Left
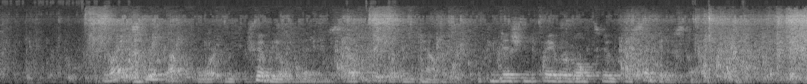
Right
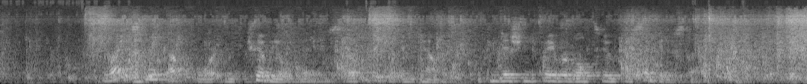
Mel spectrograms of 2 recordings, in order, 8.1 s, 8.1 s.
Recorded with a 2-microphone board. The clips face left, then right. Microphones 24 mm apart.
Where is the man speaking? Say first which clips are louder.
Right 1 dB; 50° right (ahead or behind), 3 m.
